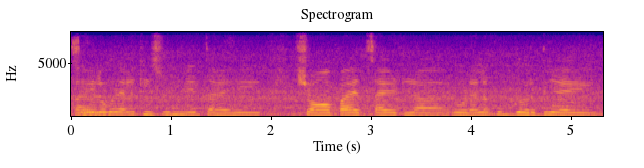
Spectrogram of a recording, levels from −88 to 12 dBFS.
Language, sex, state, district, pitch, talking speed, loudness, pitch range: Marathi, female, Maharashtra, Gondia, 235 Hz, 145 wpm, -16 LUFS, 225-250 Hz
